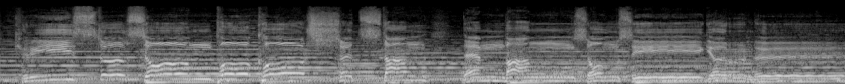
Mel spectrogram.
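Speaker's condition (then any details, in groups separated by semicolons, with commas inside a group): No condition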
